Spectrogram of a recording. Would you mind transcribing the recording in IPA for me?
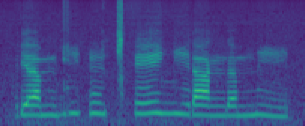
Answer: ɾʲamɡiʔũ ǀʰeʎi ɾaŋɜmi

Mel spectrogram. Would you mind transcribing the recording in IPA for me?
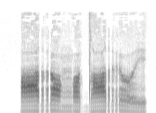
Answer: ɑrɔŋɔ dɑrʊi̯

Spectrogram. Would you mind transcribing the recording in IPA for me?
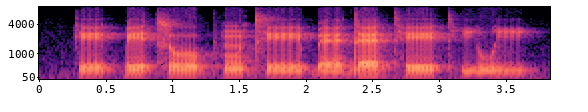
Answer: keː˨k͡pe˦t͡soː˦pʰũ˦ tʰeː˨ɓɛ˨dɛ˦ tʰeː˦tʰi˨wi˦

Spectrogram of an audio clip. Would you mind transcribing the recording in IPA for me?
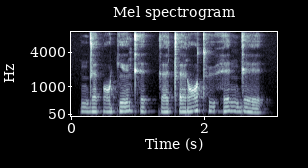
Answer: ndɛɠɔkʲẽ kʰekːɛtʼɛɾɔ tʰyhe ŋɡe

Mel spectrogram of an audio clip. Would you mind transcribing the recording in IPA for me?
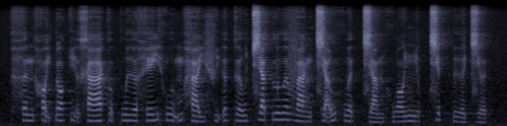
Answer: hə˨˩nhɔ̰˧˨j ɗɔ˨˦kḭ˧˨ə̯xaː˨˦ ko̰˧˨kwɨ˨˩ə̯he˨˦j hwṵ˧˥mha˨˩j fḭ˧˥ə̯kə˨˦w t͡ɕa˦˥t̚ lu˧ə̯va˨˩ŋ t͡ɕa̰˧˥whwə˨˩t̚ t͡ɕa˨˩mhwɔ˨˦ ɲə˨˩p̚t͡ɕə˦˥t̚ ʔɨ˨˩ə̯t͡ɕə˨˩t̚

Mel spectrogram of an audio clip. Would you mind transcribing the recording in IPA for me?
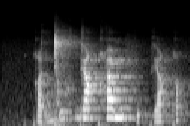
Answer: qe˩ɡ͡ǀu˥xɡɛ˥qʰɛ˥m fu˩ke˥q

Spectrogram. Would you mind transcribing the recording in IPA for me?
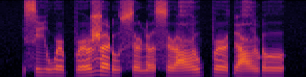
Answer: si wə˞pə˞ʐɤɽu sə˞ɳɤsə˞ʕu pə˞ɗəʕu ɽʊ

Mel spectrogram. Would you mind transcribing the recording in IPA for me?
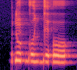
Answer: ɗũʔ ɡoːʎɡeːʔo

